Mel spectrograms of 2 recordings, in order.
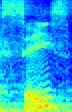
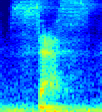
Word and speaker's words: says: É a mesma escrita, só coloca um S no final, só que muda completamente a pronúncia. Não é says, é says.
